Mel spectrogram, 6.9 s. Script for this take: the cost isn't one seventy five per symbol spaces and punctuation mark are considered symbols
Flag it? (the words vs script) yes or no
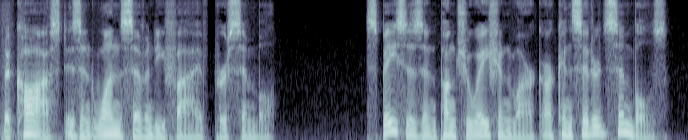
no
